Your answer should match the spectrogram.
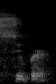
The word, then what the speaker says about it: SUP: It's pronounced super.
